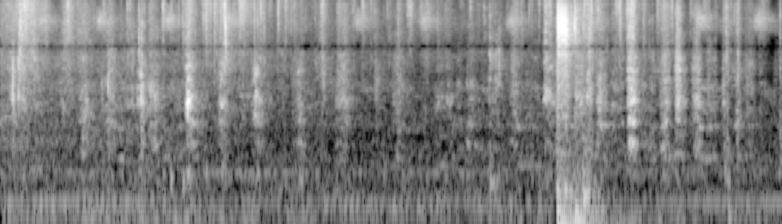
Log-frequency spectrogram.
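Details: Labrador Retriever panting during play: rapid, breathy huffs in an uneven rhythm over constant low background noise, with a loud thump or rustle near the six-second mark.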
